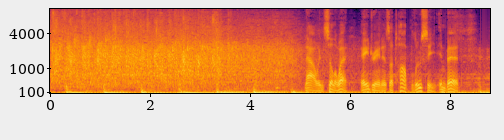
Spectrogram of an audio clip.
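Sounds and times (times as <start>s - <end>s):
one person applauding wearily: 0.0s - 5.0s
speech: 5.1s - 8.7s.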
